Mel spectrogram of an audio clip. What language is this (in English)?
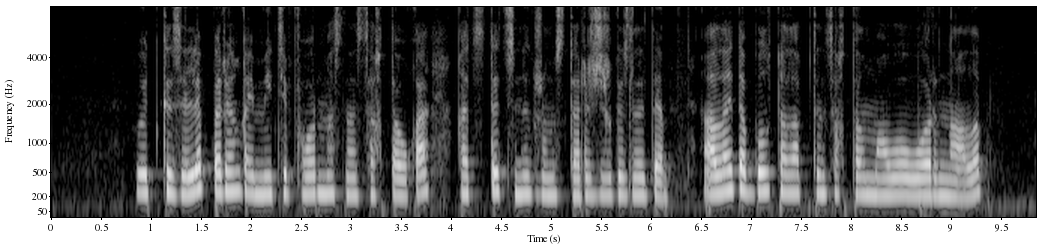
Kazakh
